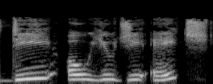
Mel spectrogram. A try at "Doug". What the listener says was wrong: One too many H. It's just Doug. Yeah, Doug, not Doe. Doug.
